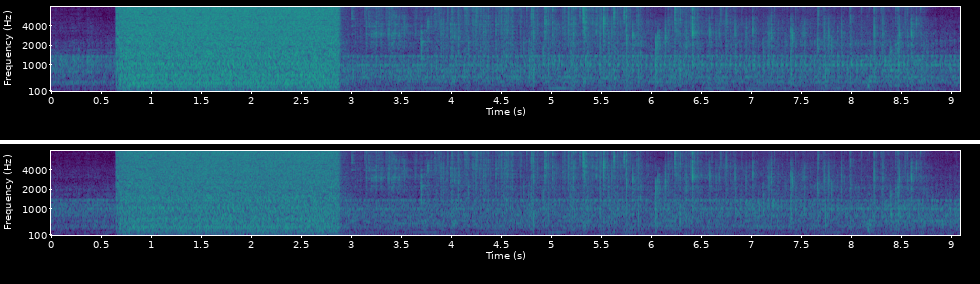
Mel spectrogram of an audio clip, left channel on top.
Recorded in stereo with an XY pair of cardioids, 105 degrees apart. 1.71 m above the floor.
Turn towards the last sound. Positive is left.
turn(degrees=5)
